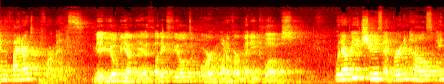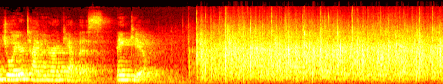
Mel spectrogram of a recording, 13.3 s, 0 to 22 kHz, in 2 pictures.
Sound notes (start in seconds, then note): 9.4 audience applauds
